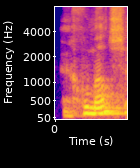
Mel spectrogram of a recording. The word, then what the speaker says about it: Goemans: Goemans. I'm going to pronounce it in a Dutch way, being a Dutch lawyer.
